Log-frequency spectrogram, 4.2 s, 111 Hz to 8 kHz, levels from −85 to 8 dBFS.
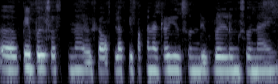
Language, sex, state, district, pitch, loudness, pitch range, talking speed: Telugu, female, Telangana, Karimnagar, 225 Hz, -25 LUFS, 220-230 Hz, 130 wpm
